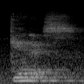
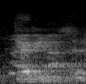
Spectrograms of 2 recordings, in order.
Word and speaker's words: Geddes: And he said, it's Geddes, like lettuce. Oh, okay. As opposed to what? Not Shreddies, Geddes. No, it's lettuce, Geddes. Oh, okay, I got it. So, Gary Geddes is our keynote speaker tonight.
